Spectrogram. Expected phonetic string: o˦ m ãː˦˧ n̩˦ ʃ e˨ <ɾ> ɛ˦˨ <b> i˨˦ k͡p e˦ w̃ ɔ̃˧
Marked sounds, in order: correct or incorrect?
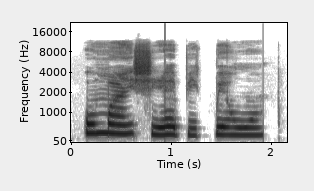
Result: correct, correct

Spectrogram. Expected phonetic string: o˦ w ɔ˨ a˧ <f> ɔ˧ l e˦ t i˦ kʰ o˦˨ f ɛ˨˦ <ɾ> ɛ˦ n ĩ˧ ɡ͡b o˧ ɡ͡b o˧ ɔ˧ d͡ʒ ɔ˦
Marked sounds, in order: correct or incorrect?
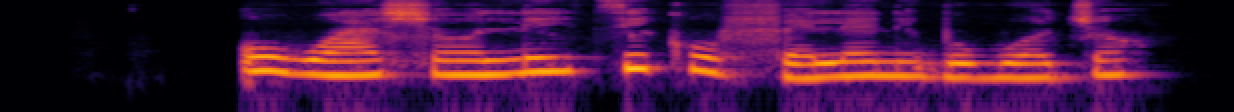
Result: incorrect: ʃ, incorrect: l

